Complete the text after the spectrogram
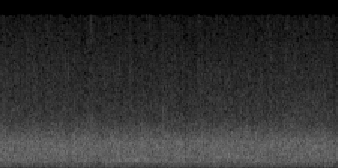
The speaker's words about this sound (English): Wait, who are they clapping for? Oh, they're clapping for women. Yes.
